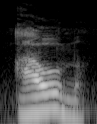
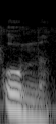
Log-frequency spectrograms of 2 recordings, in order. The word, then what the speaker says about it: Om: Ce son Om qui est un mantra qui peut être prononcé Aum ou Om, et là il faut le prononcer Om.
